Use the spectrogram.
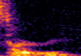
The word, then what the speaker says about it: Tyree: Last night we watched the video for the Tyree Nichols video. I'm not sure how you pronounce his name. Tyree. It's Tyree.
